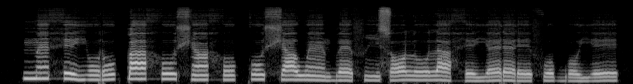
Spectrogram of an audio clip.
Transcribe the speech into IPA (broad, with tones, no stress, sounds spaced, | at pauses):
m ɛ̃˦ h e˦˨ j o˨ ɾ o˧ k͡p a˦ h o˦ ʃ ã˧ h o˧ k o˦ ʃ a˧ w ɛ̃˨ b ɛ˨ f i˨ s ɔ˨˦ l o˦ l a˦˨ h e˨ j ɛ˨˦ ɾ ɛ˦˨ ɾ e˨ f o˧ b o˨ j e˨˦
